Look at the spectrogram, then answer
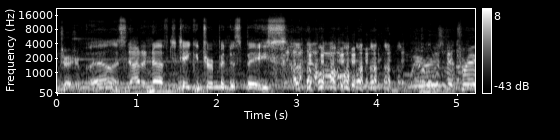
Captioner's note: laughs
